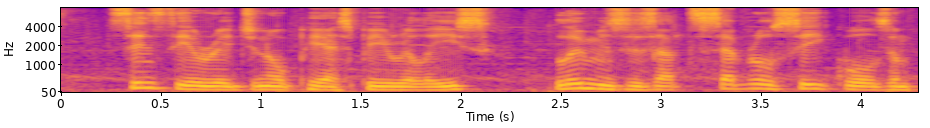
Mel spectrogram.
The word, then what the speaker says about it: Lumines: Lumens Remastered is available on Steam, PS4, Xbox One and Nintendo Switch. And yeah, I know, you're probably going to tell me it's pronounced Lumines. I don't care, I'm Northern.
